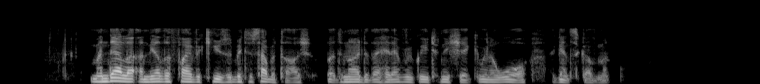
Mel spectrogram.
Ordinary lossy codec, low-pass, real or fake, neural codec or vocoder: none; 5.4 kHz; real; none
